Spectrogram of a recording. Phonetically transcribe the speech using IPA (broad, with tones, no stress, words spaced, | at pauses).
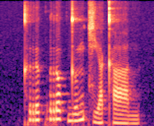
kʰrɯ˦˥k̚ro˥˩k̚du˦˥n t͡ɕi˩˦a̯kʰa˨˩n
